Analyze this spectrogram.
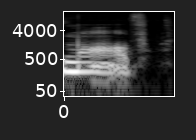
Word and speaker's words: mauve: Okay, for all my UK friends, this is how Americans pronounce it. This is mauve, but this is much darker than mauve.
